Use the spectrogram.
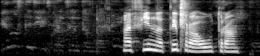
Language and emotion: Russian, neutral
